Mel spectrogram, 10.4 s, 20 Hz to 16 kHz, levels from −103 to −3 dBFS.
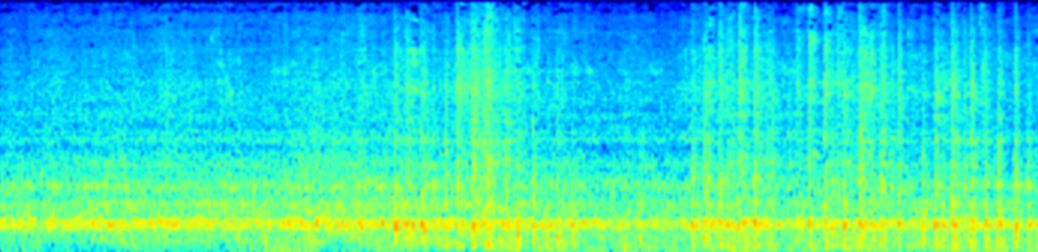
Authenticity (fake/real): fake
